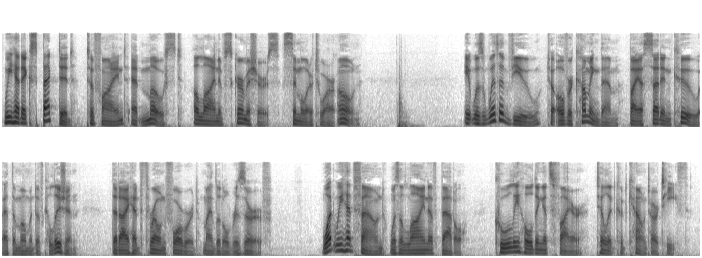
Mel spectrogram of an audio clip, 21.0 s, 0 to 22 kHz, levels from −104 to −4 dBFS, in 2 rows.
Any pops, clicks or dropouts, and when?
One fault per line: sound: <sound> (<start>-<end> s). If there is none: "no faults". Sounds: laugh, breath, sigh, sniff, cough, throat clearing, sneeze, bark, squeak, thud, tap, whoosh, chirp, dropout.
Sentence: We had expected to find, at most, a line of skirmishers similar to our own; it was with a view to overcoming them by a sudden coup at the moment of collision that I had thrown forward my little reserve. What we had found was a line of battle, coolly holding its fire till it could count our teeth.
sound: thud (5.9-6.4 s)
